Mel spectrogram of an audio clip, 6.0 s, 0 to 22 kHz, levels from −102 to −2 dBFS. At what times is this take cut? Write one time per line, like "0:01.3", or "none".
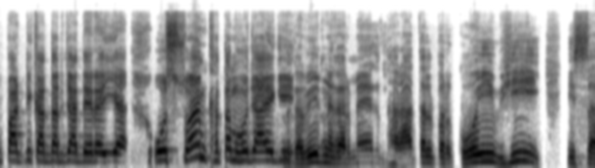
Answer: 0:02.9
